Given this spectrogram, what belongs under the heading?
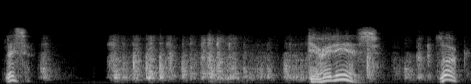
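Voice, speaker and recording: A man acting an earnest, excitable newspaper reporter in a 1970s radio drama, with a light, insistent delivery on an old broadcast recording. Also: sits high, a little slow, muffled recording, background noise. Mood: hushed, searching. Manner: eager, insistent.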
